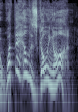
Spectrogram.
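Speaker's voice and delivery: high, alarmed outburst, blurted. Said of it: "I said to Kelly, I go".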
